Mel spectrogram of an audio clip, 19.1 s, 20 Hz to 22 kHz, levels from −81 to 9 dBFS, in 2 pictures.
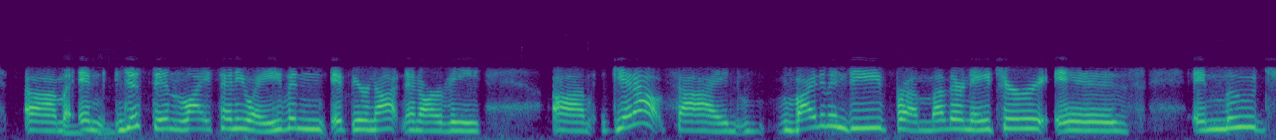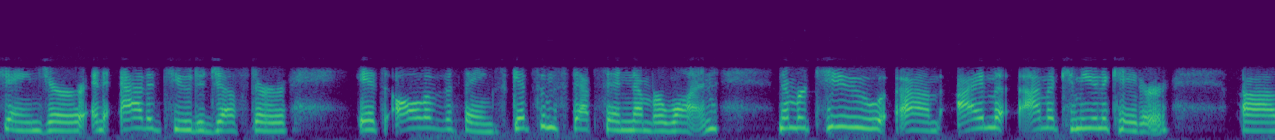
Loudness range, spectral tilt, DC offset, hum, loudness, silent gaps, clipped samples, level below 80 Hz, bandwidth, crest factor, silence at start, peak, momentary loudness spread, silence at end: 2 LU; -7.5 dB/octave; under 0.1%; none; -18 LUFS; none; under 0.1%; -60 dBFS; 4.8 kHz; 16 dB; 0.2 s; -2 dBFS; 6 LU; 0 s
